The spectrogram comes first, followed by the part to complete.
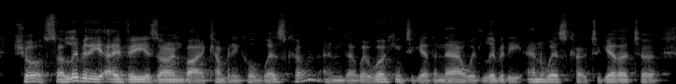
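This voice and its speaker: Against a quiet background, a man talks at a fairly quick pace, his fairly low voice keeping a fairly even intonation. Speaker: tech company founder and CEO. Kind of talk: interview discussion.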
